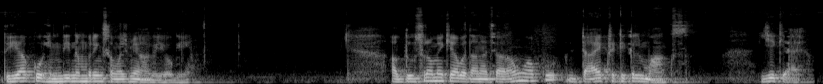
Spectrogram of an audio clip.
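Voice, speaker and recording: A man's voice: medium pitch, moderate pace, long pauses, warm tone. A young man, patiently explaining step by step in a screen tutorial. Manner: patient, step-by-step, repeats points. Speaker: teacher.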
